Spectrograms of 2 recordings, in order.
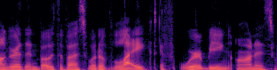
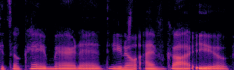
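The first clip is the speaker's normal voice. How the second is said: soothing yourself like a mother; tender self-talk, raised pitch; motherly self-comfort; 6 semitones higher than usual. Retold or imitated. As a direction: gently reassure yourself, a little higher. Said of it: "mothering myself".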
